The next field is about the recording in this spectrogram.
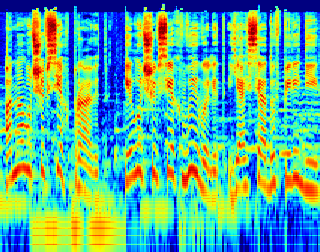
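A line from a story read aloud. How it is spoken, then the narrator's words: Laughing. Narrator (Russian): смеялся Пушкин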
